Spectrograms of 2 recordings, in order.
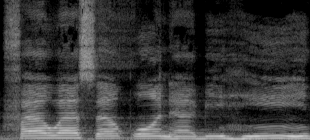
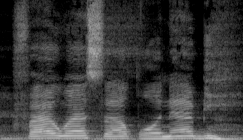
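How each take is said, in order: First: The final vowel of bihi is lengthened. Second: The final vowel of bihi is dropped. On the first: The reading continues into the next word. "kalau disambung maka bacanya" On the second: The reading stops at this word. "kalau diwakafkan maka dibacanya menjadi berhenti dan tak perlu dipanjangkan"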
